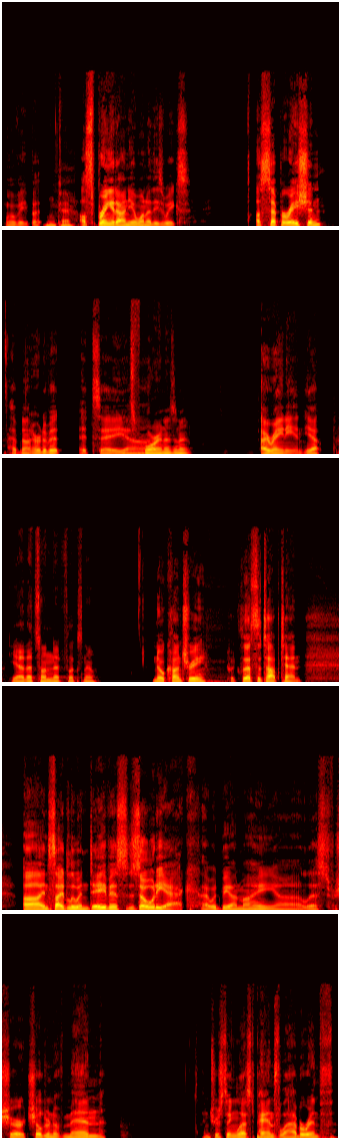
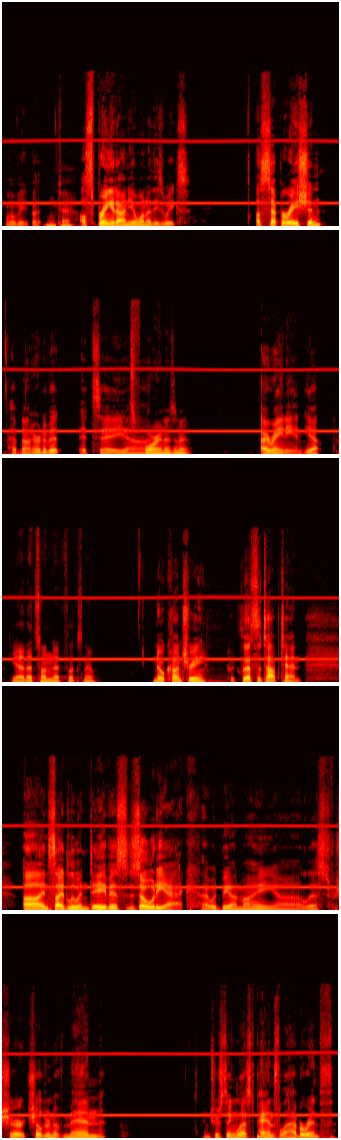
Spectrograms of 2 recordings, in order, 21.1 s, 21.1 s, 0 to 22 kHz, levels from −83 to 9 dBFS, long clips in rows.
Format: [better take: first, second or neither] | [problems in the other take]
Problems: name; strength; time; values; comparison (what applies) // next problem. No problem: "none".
first | high-pitched whine; noticeable; throughout; 2.5 kHz, 20 dB below the speech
